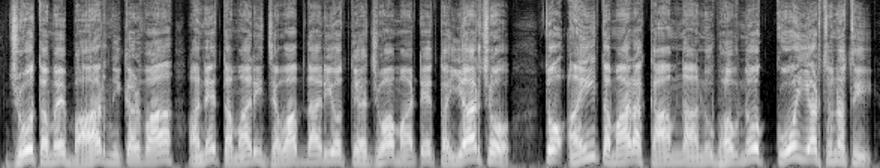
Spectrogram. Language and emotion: Gujarati, angry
